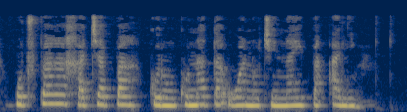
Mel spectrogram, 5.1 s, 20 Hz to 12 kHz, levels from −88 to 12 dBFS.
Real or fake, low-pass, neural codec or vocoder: real; 7.2 kHz; none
